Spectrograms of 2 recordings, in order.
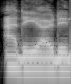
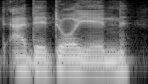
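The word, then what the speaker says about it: Adedoyin: front four um and addy odin is definitely going to be one of those we are ade doyin gotta learn to say his name properly um leading player in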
